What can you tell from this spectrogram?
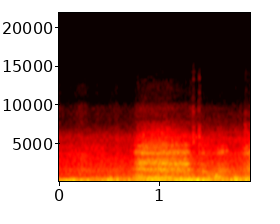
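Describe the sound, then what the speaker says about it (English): Strong wind buffets the microphone in a steady, rumbling roar, with a brighter gusty hiss rising partway through. "It's a little windy."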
